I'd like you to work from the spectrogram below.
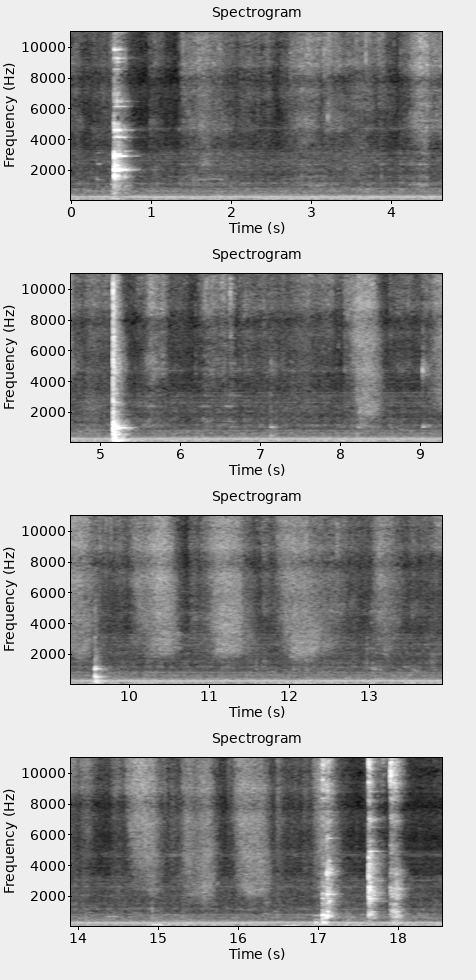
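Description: A spoon scrapes and clinks against a bowl while mashed potato is mixed with rice flour, giving soft intermittent stirring with a few sharper knocks over a steady low hum, close and quiet.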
